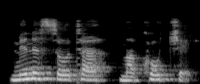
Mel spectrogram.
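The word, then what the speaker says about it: Mni Sota Makoce: can so for example minnesota is derived from a dakota word and it's minnesota makoche and what that means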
